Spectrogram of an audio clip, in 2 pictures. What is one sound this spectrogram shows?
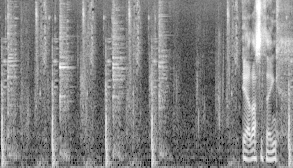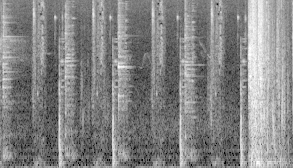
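Short clacks sound again and again as building pieces are removed.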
